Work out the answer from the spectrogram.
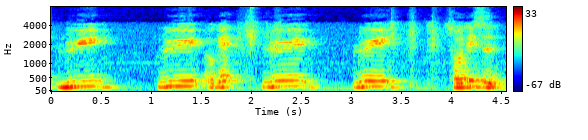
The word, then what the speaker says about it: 绿: type of pinyin, so you cannot pronounce it like Lu. Okay, so it should be rightly pronounced as Lü.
